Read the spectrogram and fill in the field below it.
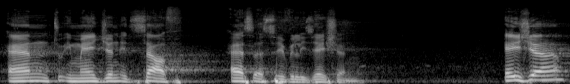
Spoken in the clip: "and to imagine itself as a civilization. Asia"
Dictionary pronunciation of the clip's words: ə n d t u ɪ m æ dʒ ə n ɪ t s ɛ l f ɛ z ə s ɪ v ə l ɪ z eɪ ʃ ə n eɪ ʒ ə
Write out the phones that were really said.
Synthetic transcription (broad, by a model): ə n t u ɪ m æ dʒ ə n ɪ t s ɛ l f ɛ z ə s ɪ v ə l ɪ z eɪ ʃ ə n eɪ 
